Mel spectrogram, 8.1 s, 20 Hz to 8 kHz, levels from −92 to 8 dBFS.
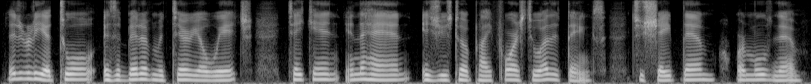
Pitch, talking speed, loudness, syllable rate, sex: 175 Hz, 200 wpm, -18 LUFS, 5.3 syllables/s, female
